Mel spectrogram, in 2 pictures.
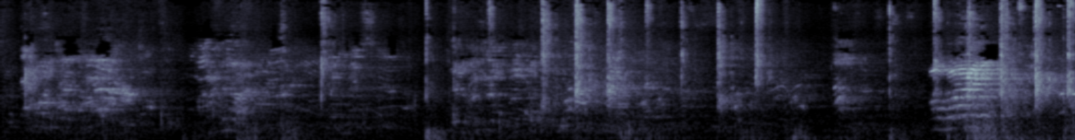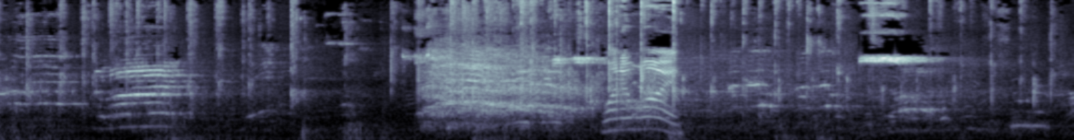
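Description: Sneakers squeak and thud on a wooden court in a large echoing gym.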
